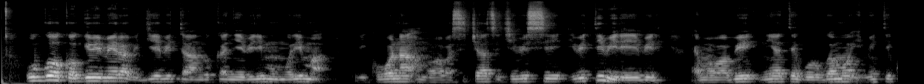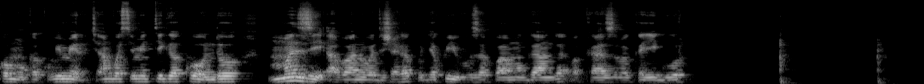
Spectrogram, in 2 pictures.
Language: Kinyarwanda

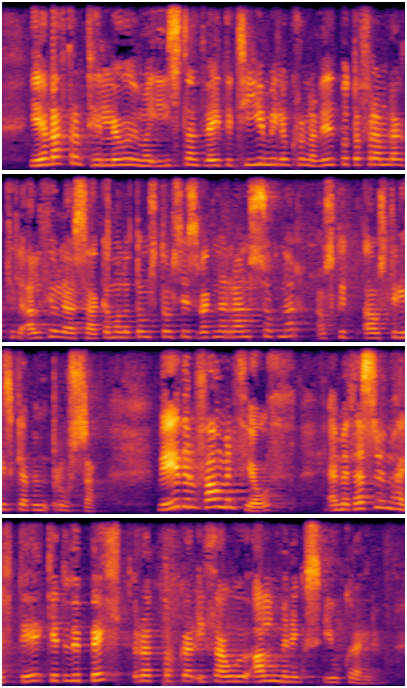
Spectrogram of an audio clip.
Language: Icelandic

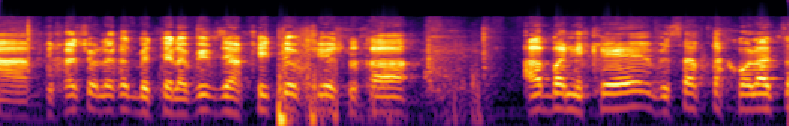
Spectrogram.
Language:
Hebrew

